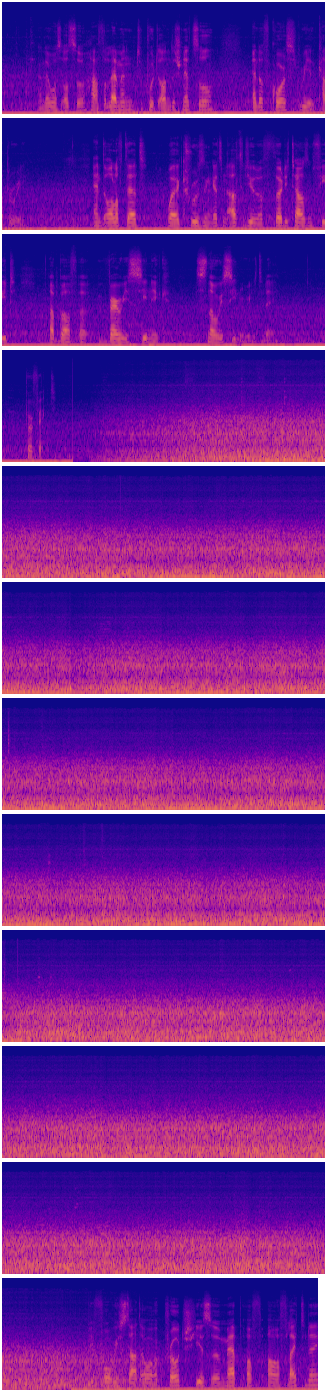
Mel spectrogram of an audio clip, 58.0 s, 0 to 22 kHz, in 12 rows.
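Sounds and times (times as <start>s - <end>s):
constant rush of air: 0.0s - 58.0s
airliner cabin rumble: 15.9s - 58.0s.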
